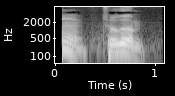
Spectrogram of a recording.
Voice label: yes a little, Korean; 응, 조금; (eung, jogeum) - inf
